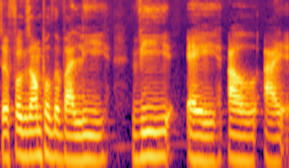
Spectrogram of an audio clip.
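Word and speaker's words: valiha: for example the valley v a l i h a you would be like oh valia like that's what it's called and they're like no take the ha away so it's just a vali for example and then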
